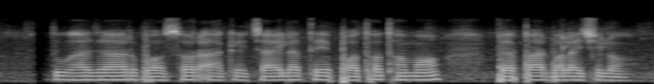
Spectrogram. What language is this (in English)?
Bangla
